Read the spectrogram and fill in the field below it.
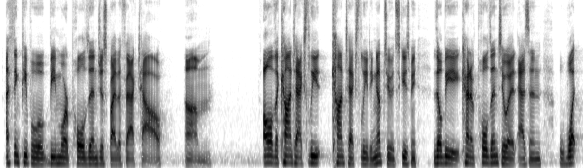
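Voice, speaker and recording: A man's voice: mid-range voice, measured pace, sharp tone, clear, resonant tone. A man hosting a casual podcast interview, talking in a wordy, thoughtful, rambling way. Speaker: podcast host and series writer.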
